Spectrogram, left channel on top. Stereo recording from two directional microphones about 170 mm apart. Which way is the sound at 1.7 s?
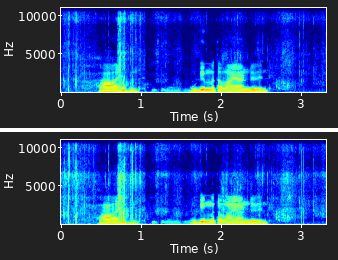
40° left (ahead or behind).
